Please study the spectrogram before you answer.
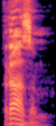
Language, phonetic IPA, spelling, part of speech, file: Russian, [ˈrazəm], разом, noun / adverb, Ru-разом.ogg
- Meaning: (noun) instrumental singular of раз (raz); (adverb) 1. at the same time, simultaneously 2. suddenly, all of a sudden 3. at once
